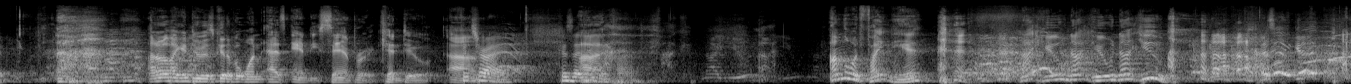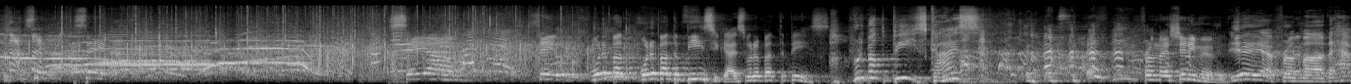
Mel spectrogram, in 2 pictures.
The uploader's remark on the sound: Live at MacEwan Hall in Calgary!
